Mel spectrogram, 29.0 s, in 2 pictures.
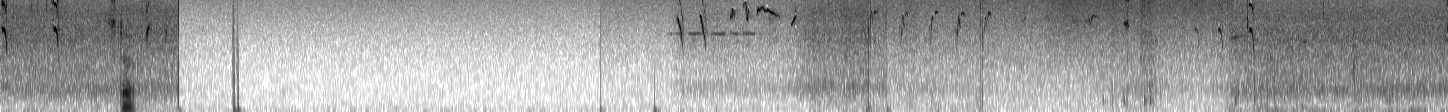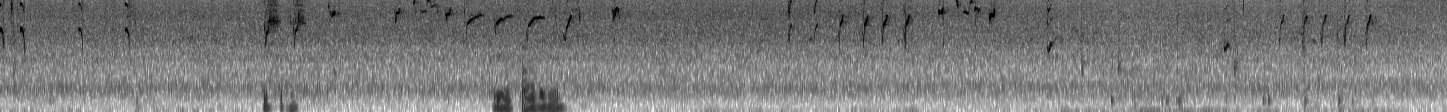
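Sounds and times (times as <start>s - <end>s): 
bird flight calls: 0.0s - 1.8s, 6.6s - 28.9s
hiss: 0.0s - 28.9s
speech: 1.2s - 1.5s, 17.2s - 17.6s, 19.4s - 20.3s.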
